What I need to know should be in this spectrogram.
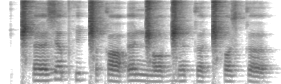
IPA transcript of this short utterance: ǁʰɜzɜpʰiǁʌk ɒʔɜ ŋ͡ǁɔɡ͡ǁɜ kʌǁʰɔz kʌ

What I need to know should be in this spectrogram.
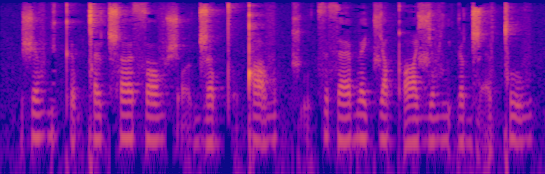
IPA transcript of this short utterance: ʃəvɡɪkʼəbǀæ ʈ͡ʂʰʌ sɔv ʃɔ̰ ɖ͡ʐʌbtʼə̰ǃɑv | t͡ɕṵt͡sə sæbɛt͡ɕə˞ qʼɑ ʑəvʎə̰ɡɑ ɖ͡ʐæ̰v ǀuv

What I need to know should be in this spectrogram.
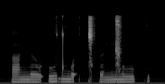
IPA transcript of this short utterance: aŋøʊ̯ʔud ŋʷɛʔǀʰøŋ͡ǁuk

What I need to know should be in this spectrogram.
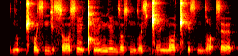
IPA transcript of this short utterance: dɔ̃ʔǁʰɔsʲŋɡɪ sɒ sæ̃ǃʰæ̃ŋɡæ̃ nzɔsndɔsʲɡ͡ǁæ ŋɒǁʰɪs ndɑʔsɜ

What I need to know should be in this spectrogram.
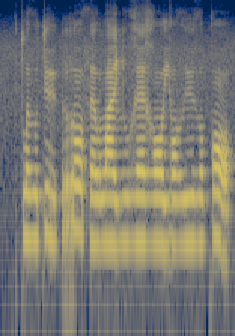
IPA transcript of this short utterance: twəðuty | rɔθɛu̯ lˠæʎu ɣɛ ɣɔ jɔɣy ðokɔ

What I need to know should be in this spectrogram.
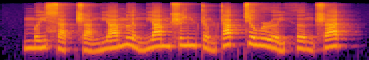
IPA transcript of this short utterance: mə˧˥jsa˨˩t̚ʂa˨˩˨ŋ ja˧˥mlə˨˩˨ŋ ja˧mʂi˧mʈə˨˩˨mʈa˦˥k̚ cə˧wɹə˨˩˨jhəː˨˩ŋ ʂa˦˥t̚

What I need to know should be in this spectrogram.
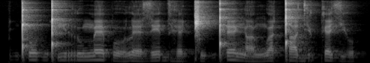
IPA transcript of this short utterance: ǃʼo˥˧ǃʼi˦˥ru˦˥ mɛ˥˧po˨˩˦ lɛ˨˩ ze˦˥dʱɛ˨˩˦ǁi˨˩˦ ǃʼɛ˥˧ŋa˨˩ ŋʷa˦˥ǃa˥˧dʲɔ˦˥kɛ˥˧ zʲo˨˩

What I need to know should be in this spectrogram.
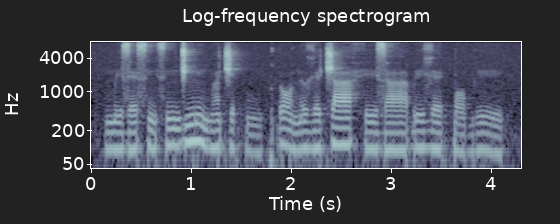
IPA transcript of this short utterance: me˨zɛ˨˦ sĩ˨ sĩ˧d͡ʒĩ˦ɾĩ˨ bã˦t͡ʃɛ˧k͡pu˨ | ɗɔ˦˨ nə˦˨ɣɛ˦t͡ʃaː˦he˧ zaː˧ ɓe˦ɣɛ˧k͡pɔ˧be˦˨

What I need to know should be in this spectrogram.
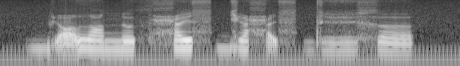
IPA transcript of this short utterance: bḭðˤɛnoθ ħesɟiħḭs dʱɛ̤xʌ

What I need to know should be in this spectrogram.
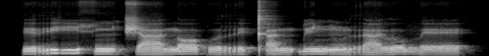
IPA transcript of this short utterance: ɪ˨rji˦hĩ˨ t͡ʃaː˨nɔ˦pʊ˨ rɪ˨kʼa˨nɓɪ˦ɲũ˨ ra˨lo˦ βɛ˨

